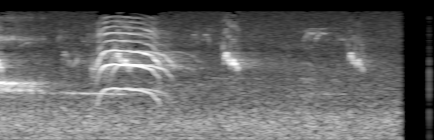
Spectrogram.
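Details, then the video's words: Guira cuckoo, a bird usually found in family flocks, gives one loud, rich, arched whistle that rises and falls, then two fainter, shorter notes over a soft background hiss. "Canto do ANU-BRANCO"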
